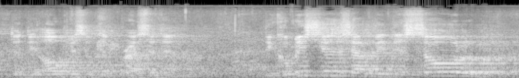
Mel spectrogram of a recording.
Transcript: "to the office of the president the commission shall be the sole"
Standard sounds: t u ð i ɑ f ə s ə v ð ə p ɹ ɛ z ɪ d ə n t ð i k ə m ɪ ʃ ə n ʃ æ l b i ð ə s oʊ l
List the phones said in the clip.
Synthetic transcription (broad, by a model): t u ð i ɑ f ə s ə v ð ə p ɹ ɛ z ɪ d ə n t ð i k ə m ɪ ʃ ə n s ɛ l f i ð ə s oʊ l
